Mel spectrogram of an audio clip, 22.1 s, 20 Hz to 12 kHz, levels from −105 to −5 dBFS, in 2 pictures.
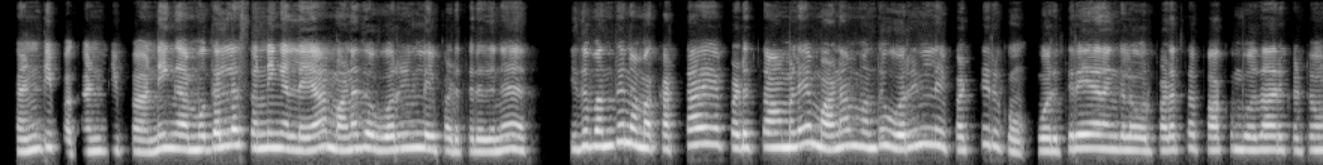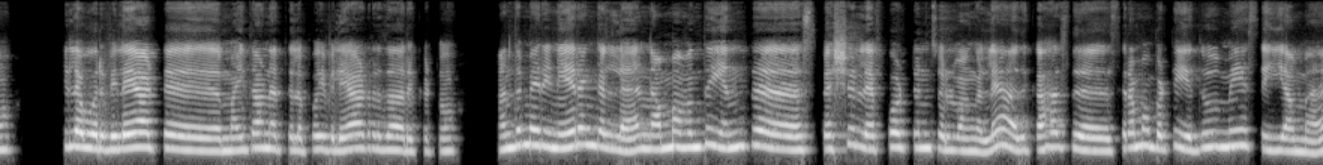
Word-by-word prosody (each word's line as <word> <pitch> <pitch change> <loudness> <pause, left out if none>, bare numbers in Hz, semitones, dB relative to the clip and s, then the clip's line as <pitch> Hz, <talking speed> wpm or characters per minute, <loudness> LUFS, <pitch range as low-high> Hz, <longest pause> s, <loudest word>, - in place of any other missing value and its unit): கண்டிப்பா 260 +2 -1
கண்டிப்பா. 225 0 -4
நீங்க 270 +1 +3 0.2
முதல்ல 280 +5 +3
சொன்னீங்க 275 0 +3
இல்லையா, 245 +1 +2 0.2
மனத 260 +3 +1 0.2
ஒருநிலைபடுத்துறதுன்னு, 245 -3 0 0.5
இது 290 +4 0
வந்து 315 +4 +3
நம்ம 295 -4 +4
கட்டாயப்படுத்தாமலே 285 0 +1 0.2
மனம் 295 +5 +1
வந்து 285 +3 +1
ஒருநிலைபட்டிருக்கும். 275 - -2 0.2
ஒரு 225 -1 0
திரையரங்குல 260 -1 +1
ஒரு 230 - -4
படத்த 245 +2 -4
பாக்கும்போதா 245 0 -2
இருக்கட்டும், 245 0 -5 0.5
இல்ல 300 +1 +2
ஒரு 260 -1 +4
விளையாட்டு 275 +1 +3 0.5
மைதானத்துல 245 0 -2
போய் 250 0 -1
விளையாடுறதா 250 +1 0
இருக்கட்டும், 225 0 -8 0.4
அந்த 275 +4 +3
மாரி 315 -3 +2
நேரங்கள்ல 290 -5 +2 0.2
நம்ம 265 +3 +3
வந்து 290 +4 +2
எந்த 305 +3 0 0.5
ஸ்பெஷல் 255 +5 -4
எஃபர்ட் 280 +2 -3
-னு 275 - +2
சொல்வாங்கள்ல, 235 -1 -2
அதுக்காக 245 +3 -2
சி 265 - 0 0.3
சிரமப்பட்டு 280 -1 -2
எதுவுமே 290 +5 -1 0.2
செய்யாம, 230 -3 -2
260 Hz, 115 wpm, -22 LUFS, 240-285 Hz, 0.5 s, நம்ம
